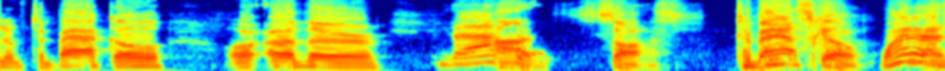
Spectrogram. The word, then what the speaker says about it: Tabasco: I mispronounced it. It's Tabasco sauce.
